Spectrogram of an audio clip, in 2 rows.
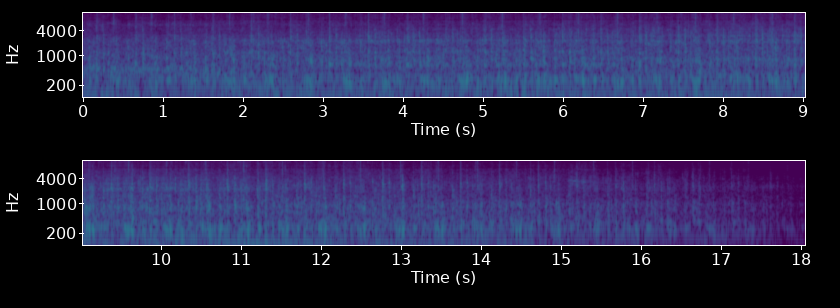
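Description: Smallest 4-inch Rider hot air pumping engine running steadily, its mechanism making a fast, even run of clicks over a low hum. The sound fades out near the end.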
